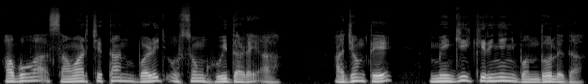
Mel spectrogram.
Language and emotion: Santali, fearful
